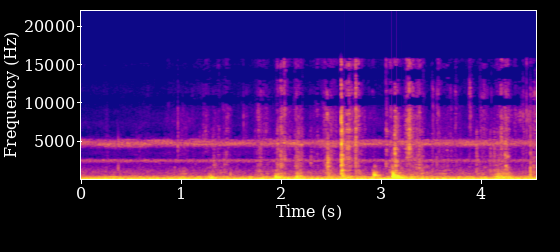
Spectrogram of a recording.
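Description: Steady chirring of night insects over a low hum, broken by a few short sounds from the playing puppies, the loudest about three seconds in.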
